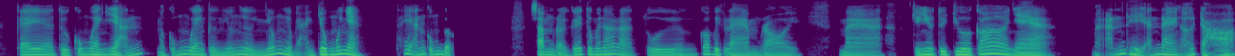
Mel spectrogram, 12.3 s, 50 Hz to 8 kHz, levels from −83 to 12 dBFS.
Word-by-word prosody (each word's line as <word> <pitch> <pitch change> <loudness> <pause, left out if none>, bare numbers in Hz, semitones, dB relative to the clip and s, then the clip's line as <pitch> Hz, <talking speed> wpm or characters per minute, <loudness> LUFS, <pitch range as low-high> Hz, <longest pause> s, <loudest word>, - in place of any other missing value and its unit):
cái 145 -2 +1
tui 130 0 -1
cũng 145 +4 -2
quen 145 -2 +3
với 155 +2 +2
ảnh, 135 - 0
mà 120 -1 -5
cũng 165 +8 -2
quen 145 -3 +3
từ 120 -2 -3
những 115 +5 -1
ngừ 155 -5 +2
nhóm 155 +9 +1
người 150 - +3
bạn 110 +2 -6
chung 155 +1 +4
đó - - +4
nha, 165 -10 +4 0.4
thấy 200 - 0
ảnh 165 +1 -1
cũng 165 +2 -1
được. 115 - +1 0.8
Xong 145 0 +2
rồi 115 -2 -1
cái, 155 - +2
tui 155 - +1
mới 155 +1 +1
nói 170 +2 +2
là 120 -11 -2
tui 135 0 0 0.2
có 170 - 0
việc 145 -7 0
làm 110 -1 -2
rồi, 105 -3 -5 0.4
mà, 110 -3 -4 0.3
kiểu 130 - +1
như, 155 0 +5
tui 150 -1 +2
chưa 150 -1 +5
có 180 +4 +3
nhà, 120 -7 +1 0.4
mà 110 - -11
ảnh 125 - -3
thì 150 -8 +3
ảnh 140 +7 -4
đang 150 -4 +2
ở 130 +5 -2
trọ. 130 +5 0
135 Hz, 235 wpm, -23 LUFS, 115-155 Hz, 0.8 s, như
